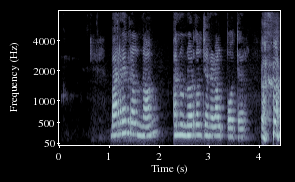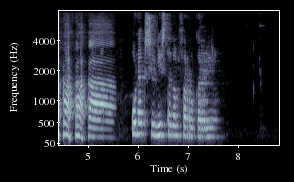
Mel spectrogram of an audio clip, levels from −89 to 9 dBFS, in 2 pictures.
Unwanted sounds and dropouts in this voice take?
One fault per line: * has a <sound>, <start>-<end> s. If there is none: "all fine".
* has a laugh, 4.0-5.6 s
